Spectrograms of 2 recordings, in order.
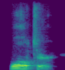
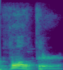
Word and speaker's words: Walter: there um so winner walter uh or walter i guess uh using the austrian pronunciation a loser of the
